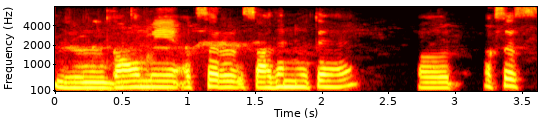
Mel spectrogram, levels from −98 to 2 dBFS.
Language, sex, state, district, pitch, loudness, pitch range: Hindi, female, Bihar, Kishanganj, 210 Hz, -16 LUFS, 190-220 Hz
